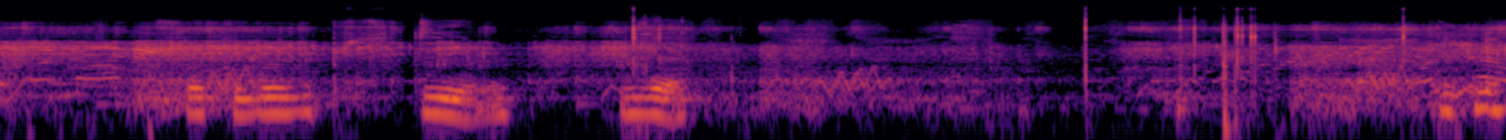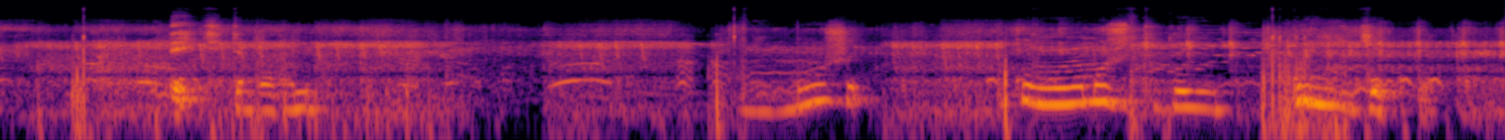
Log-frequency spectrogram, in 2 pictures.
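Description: Video game shots and hits crack and pop in quick bursts.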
